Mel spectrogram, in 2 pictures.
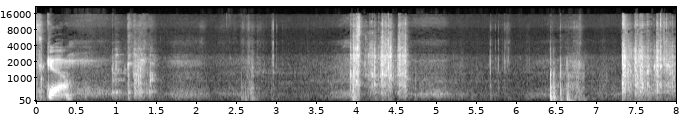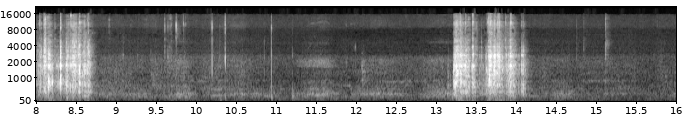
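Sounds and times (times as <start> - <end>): plastic pieces clicking and rattling: 3.9 - 4.7, 7.3 - 8.8, 13.2 - 14.2.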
